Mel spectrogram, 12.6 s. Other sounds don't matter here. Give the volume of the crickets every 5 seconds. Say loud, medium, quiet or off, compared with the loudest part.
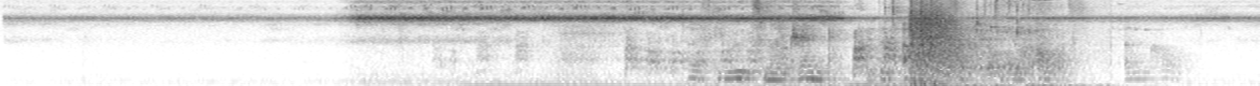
medium, loud, quiet.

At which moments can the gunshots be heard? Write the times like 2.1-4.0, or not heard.
9.1-10.5.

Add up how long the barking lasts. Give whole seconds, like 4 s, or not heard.
7 s.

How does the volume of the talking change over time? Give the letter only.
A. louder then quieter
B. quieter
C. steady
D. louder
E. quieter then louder
B.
